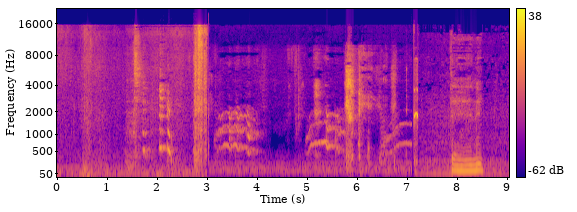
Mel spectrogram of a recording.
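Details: Domestic cat indoors making several short wavering meows and yowls at mid pitch, scattered between bursts of human talk, laughter and clatter, ending with a loud buzzy noise.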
